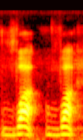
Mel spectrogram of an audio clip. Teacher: ವ ಅನ್ನೋದು ಯಾವ ವರ್ಣ ಅಂತ ನಾವು ಕಂಡುಹಿಡಿಬೇಕಲ್ವಾ ವ ಅಂತ ಅಂದಾಗ ನೋಡಿ ನಮಗೆ ಹಲ್ಲುಗಳಿಗೆ ತುಟಿ ಎರಡು ಟಚ್ ಆಗ್ತಾ ಇದೆ ವ ಹಲ್ಲಿಗೆ ತುಟಿ ಹೋಗಿ ಹಿಂದಕ್ಕೆ ಬಡಿತಾ ಇದೆ ಅಲ್ವಾ ವ ಅಂದಾಗ ಹಾಗಾಗಿ · ಹಲ್ಲಿಗೆ ತುಟಿ ಹೋಗಿ ಹಿಂದಕ್ಕೆ ಬಡಿತಾ ಇದೆ ಅಲ್ವಾ ವ ಅಂದಾಗ ಹಾಗಾಗಿ ಇದು ದಂತ್ಯೋಷ್ಟ್ಯ ಆಗುತ್ತೆ ಆಪ್ಷನ್ ಒಂದು ದಂತ್ಯೋಷ್ಠ ವ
